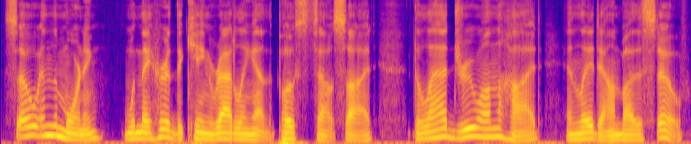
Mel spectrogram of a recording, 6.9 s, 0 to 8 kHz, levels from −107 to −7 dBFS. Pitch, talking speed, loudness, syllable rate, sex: 130 Hz, 225 wpm, -17 LUFS, 5.1 syllables/s, male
